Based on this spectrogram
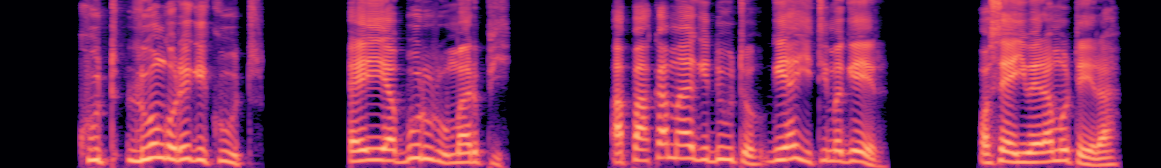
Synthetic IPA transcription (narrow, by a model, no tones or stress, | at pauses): kutlwoŋɡoɾeɡɪkut | ɛjɪabuɾuɾumarpḭ | apakamaɡɪdutoɡɪahitimaɡɪr | ɔsɛjwɛɾamoteɾa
